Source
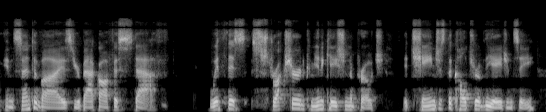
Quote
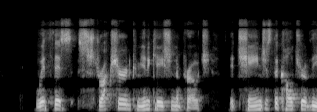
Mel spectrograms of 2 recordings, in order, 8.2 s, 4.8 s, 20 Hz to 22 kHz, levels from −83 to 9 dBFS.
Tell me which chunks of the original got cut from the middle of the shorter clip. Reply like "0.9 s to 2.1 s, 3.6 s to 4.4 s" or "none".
none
